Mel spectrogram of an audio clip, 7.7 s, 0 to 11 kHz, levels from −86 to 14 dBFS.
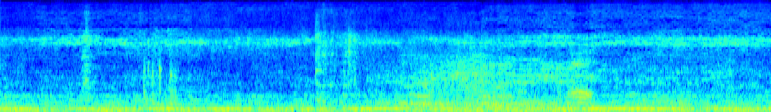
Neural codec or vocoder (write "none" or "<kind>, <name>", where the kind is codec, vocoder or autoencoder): codec, SNAC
